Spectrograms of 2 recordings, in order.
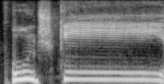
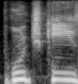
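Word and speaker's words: pączki: Well, it's you could ask 10 different people, but Punchki, uh, PKI, I mean, I've always called them punchks. I've heard like punchkys or punchkys.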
